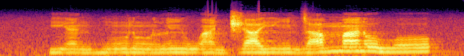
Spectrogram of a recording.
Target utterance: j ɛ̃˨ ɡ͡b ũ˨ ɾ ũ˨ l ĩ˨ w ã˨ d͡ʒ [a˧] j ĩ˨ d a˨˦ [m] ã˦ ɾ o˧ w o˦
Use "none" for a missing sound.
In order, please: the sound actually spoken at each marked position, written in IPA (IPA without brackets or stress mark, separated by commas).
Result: a˧, m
